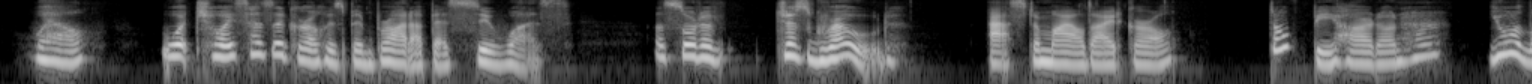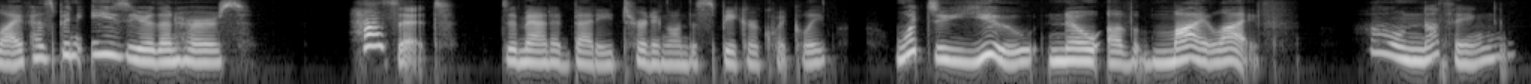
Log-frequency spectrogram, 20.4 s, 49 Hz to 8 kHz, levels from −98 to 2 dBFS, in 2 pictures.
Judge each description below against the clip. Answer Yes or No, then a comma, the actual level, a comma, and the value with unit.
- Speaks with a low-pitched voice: No, high, 195 Hz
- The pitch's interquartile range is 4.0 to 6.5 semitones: Yes, wide, 5.6 semitones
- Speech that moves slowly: No, average, 160 wpm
